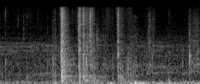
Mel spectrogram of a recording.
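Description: A run of light, irregular knocks and clatters as items are handled at a camp stove and its wire rack of bottles and jars.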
